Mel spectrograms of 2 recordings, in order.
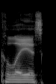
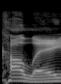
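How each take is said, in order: First: The name is pronounced a non-French way. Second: The name is pronounced the French way. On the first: The speaker calls it wrong. "It's not Calais like Calais Campbell" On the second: The speaker calls it right. "It's the French pronunciation"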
